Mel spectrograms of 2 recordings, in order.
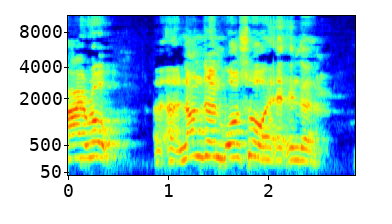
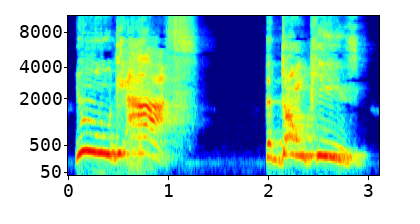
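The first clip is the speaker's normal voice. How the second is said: loud, slow, drawn-out insult; slow furious shout; 3 semitones higher, 5 dB louder, much slower than usual. Real, not acted. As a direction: bellow each word slowly in anger. Ranting at listeners.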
